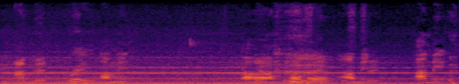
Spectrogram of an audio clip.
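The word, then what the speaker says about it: 飴: It's Ame. like ame. Rain. Ame. Yeah. Ame. Ame. Ame. Yeah. And what is what? Ame.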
